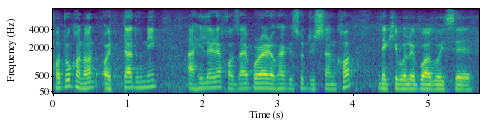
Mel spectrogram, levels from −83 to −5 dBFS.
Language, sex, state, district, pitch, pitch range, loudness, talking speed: Assamese, male, Assam, Sonitpur, 135 Hz, 125-155 Hz, -18 LUFS, 125 wpm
